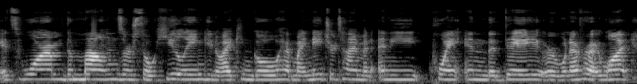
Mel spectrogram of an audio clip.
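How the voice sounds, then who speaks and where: A woman's voice: a little high, sharp tone. A young woman from Hungary talking casually and earnestly to her vlog viewers, with lots of fillers and restarts. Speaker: vlogger. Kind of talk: casual personal vlog talk.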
